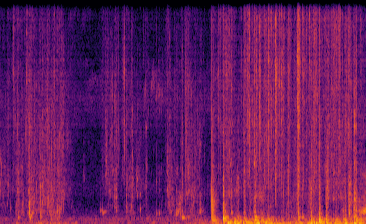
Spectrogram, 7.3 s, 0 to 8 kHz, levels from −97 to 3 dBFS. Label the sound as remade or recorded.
remade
